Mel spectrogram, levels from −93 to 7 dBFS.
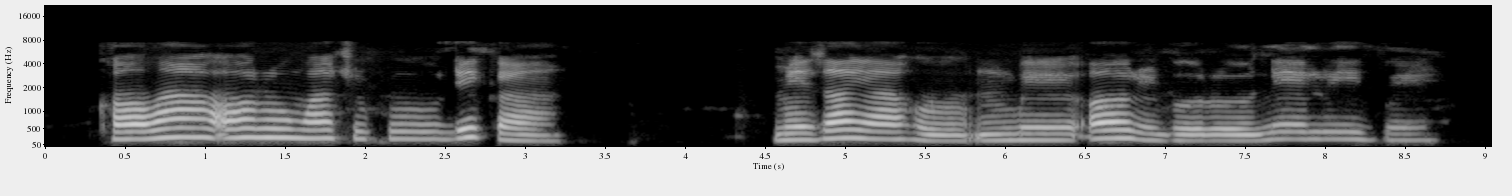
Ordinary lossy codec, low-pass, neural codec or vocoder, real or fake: none; none; codec, 16 kHz, 6 kbps, DAC; fake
